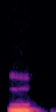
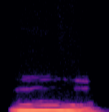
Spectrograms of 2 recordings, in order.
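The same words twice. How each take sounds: First: The vowel is cut short. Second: The vowel is held long. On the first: "the short one is ooh" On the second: "This is the long one"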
